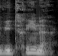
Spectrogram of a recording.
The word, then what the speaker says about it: Vitrine: as French, especially French, it is almost always pronounced like a V sound, just as it would be in French or in Italian, or what we think Latin used to be pronounced like.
